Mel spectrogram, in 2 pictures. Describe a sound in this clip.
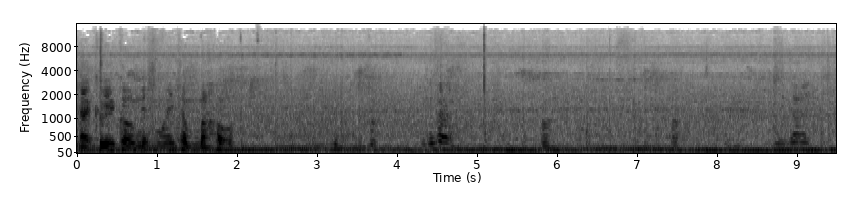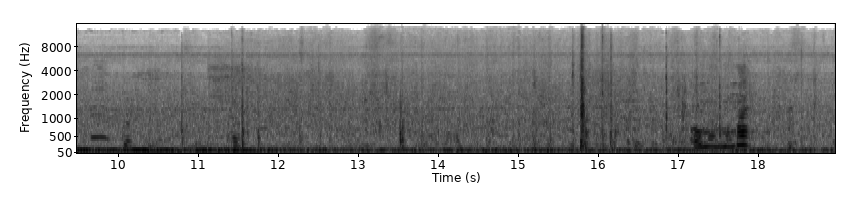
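A young macaque squeals in high, wavering cries.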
